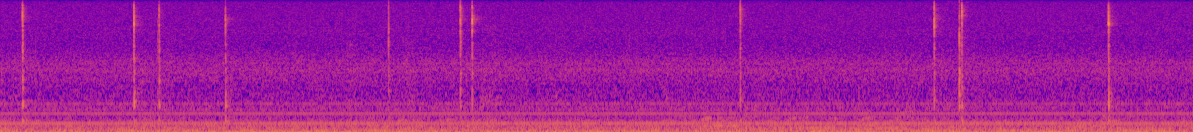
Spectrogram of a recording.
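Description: Computer mouse buttons clicking now and then, about a dozen sharp clicks, some in quick pairs, over a faint steady hum.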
